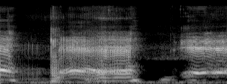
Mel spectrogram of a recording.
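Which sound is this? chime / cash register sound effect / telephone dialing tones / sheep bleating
sheep bleating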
